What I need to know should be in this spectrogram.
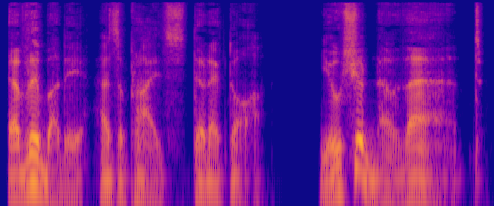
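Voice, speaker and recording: A man's voice: extremely low pitch, sing-song, husky, no room sound, clean studio sound, pitched below the performer's own voice, full character voice. A man growling out a gurgling fanged monster prisoner. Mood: taunting. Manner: taunting, sardonic, drawn-out.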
